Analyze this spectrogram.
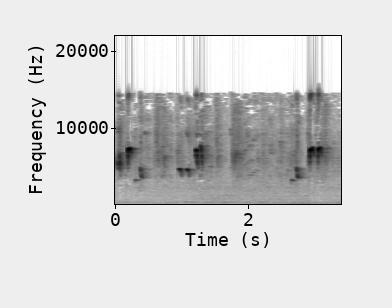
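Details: Ciblek, the bar-winged prinia, singing tembakan style while sitting still on a single perch; thin high squeaks and quick double chips in loose groups, some notes slurring downward, separated by short pauses.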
